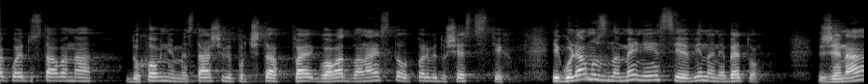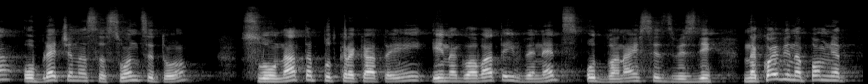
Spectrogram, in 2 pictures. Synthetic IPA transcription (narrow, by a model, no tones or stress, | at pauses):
akoɛt̪ost̪avənɐ | d̪uxɔvnimɛst̪aaʃɛvipɾot͡ʃi̥t̪ət̪ovaɛɡlˠɐvad̪vɐnajsɛ̥t̪əot̪̚pɤɾvid̪oʃɛst̪i̥st̪ix | iɡolʲamoznɐmɛniɛsɛjɐvinɐnɛbɛt̪o | ʒɛnaoblɛt͡ʃɛnəsɐsːlˠɤnt̪sɛt̪o | slˠonat̪əpot̪̚kɾɐkat̪əiːnɐɡlˠɐvat̪əivɛnɛt̪sod̪d̪vɐnajsɛd̪zvɛzd̪i | nɐkɔjvinɐpɔmnʲət̪̚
